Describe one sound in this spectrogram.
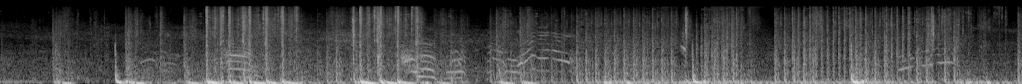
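Rifles fire in rapid, crackling bursts.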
